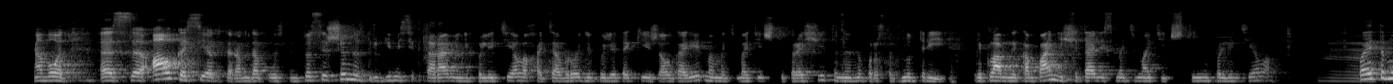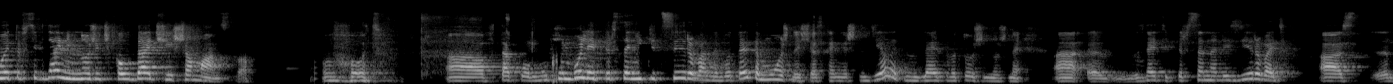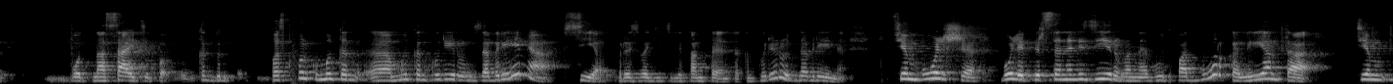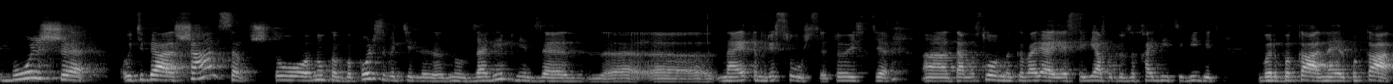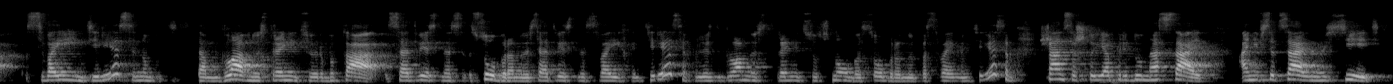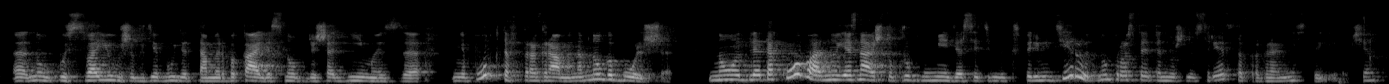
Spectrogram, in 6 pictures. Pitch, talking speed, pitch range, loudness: 180 Hz, 130 wpm, 165-215 Hz, -30 LUFS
